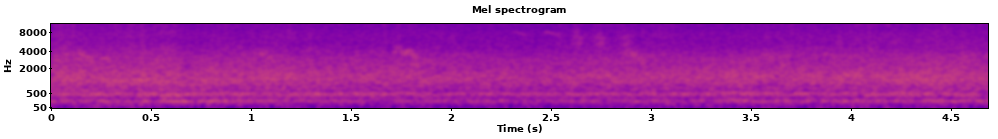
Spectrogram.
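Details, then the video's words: Many honeybees working at a cozy beehive in spring, streaming in and out of the entrance; a thick, continuous droning buzz, slightly rough and pulsing, with faint thin chirps in the background. "1 Hour of a Beehive ASMR"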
